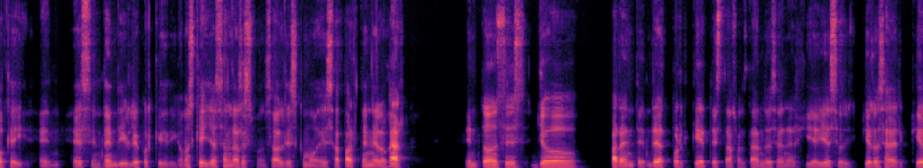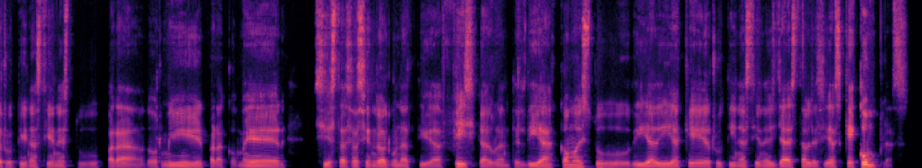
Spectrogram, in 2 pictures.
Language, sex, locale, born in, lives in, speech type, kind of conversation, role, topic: Spanish, male, es-CO, Colombia, United States, conversation, advice, advisor, ¿Cómo puedo manejar los conflictos en casa causados por mi irritabilidad y falta de energía?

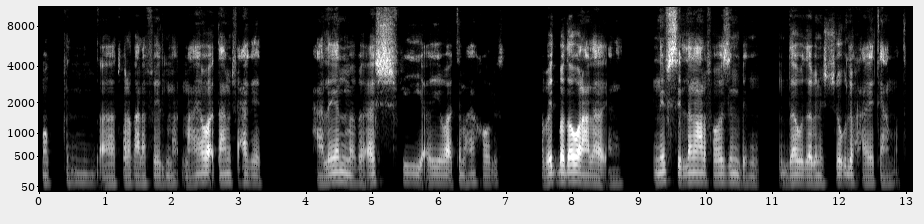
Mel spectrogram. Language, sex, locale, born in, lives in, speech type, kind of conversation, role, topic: Arabic, male, ar-EG, Egypt, Egypt, conversation, advice, user, إزاي أوازن بين شغلي وحياتي الشخصية كرائد أعمال؟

